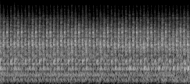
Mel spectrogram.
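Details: Toyota RAV4 1AZ engine at idle and mid revs: fast even ticking knock with a sharp metallic edge, revs dipping slightly; cause unclear, lash compensators questioned.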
